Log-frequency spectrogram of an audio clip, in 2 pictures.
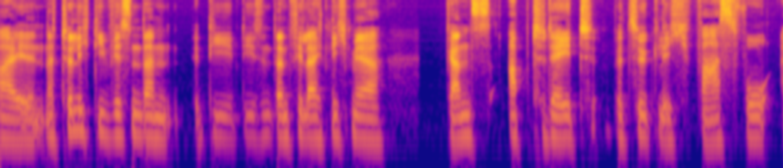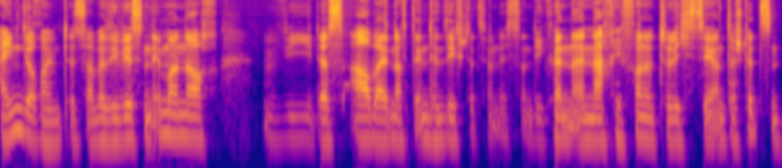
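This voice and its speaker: Speaking fairly quickly, a man keeps his intonation flat and monotone. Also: medium pitch for a man, dry, close sound with no echo, very clean recording, silent background. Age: 30s. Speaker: intensive care nurse. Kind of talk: interview.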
